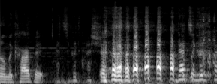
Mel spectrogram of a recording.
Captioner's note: laughs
